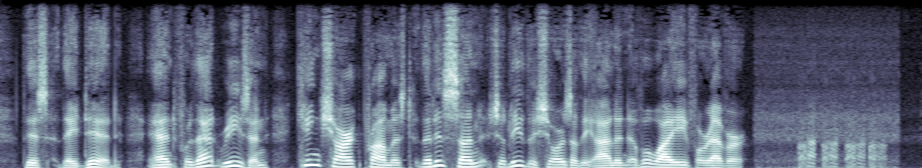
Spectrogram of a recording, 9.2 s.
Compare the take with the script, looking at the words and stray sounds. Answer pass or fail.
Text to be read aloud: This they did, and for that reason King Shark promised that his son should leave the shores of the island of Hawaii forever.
fail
